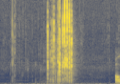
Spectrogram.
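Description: Tarot deck being handled and shuffled: a short riffling rustle of cards about halfway through, with a few faint card ticks before it.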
